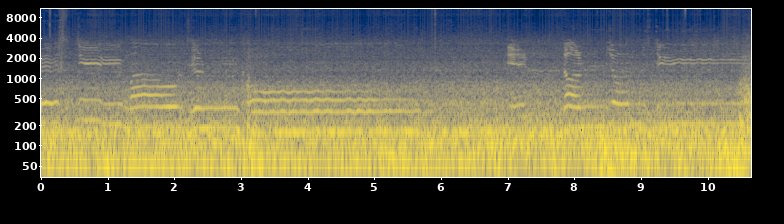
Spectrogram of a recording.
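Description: A voice singing long held notes that change pitch every second or so, heard in a car's cabin over the steady low rumble of the engine and road.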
